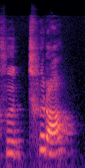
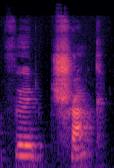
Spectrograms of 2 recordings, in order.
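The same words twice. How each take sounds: First: The word truck begins with a plain T-R sound. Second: The word truck begins with a CH-like sound. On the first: The speaker calls it wrong. "not food truck" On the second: The speaker calls it right. "try to make more similar to like the sound similar to C H"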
